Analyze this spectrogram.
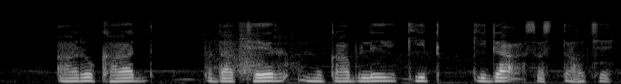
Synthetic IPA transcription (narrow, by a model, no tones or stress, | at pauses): aɾokʰad̪ | pəd̪at̪ʰeɾmukablekiʈ | kiɖasəst̪aɦot͡ʃʰɛ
